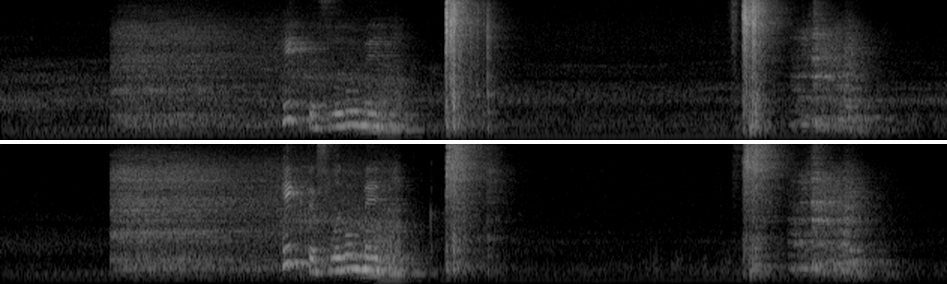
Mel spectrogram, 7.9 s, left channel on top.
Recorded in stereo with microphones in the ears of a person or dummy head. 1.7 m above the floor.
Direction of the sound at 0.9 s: 40° right (ahead or behind).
